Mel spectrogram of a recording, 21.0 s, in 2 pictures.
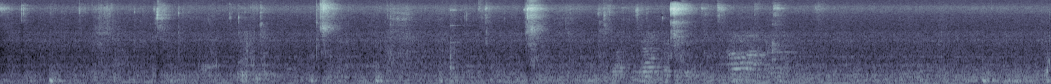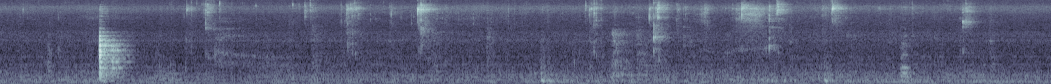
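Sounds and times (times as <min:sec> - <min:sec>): person chewing food: 0:00.1 - 0:07.0, 0:12.3 - 0:20.5.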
